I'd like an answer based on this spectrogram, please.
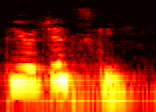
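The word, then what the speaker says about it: Piechocinski: with you uh Charlotte uh how do you pronounce your name the oginski would you mind spelling it p-i-e-c-h-o-c-i-n-s-k-i not pronounce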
